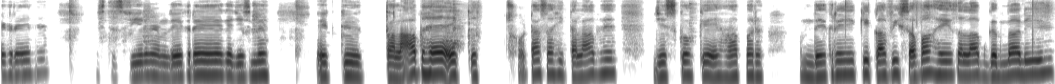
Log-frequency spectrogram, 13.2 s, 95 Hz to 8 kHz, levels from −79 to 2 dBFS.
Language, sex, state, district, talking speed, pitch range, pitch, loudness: Hindi, male, Uttar Pradesh, Jyotiba Phule Nagar, 160 wpm, 145-165 Hz, 155 Hz, -18 LUFS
